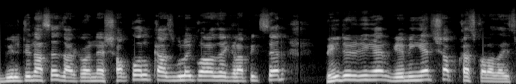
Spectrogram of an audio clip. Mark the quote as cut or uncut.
uncut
